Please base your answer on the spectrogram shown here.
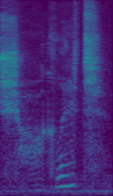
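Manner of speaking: whispered, breathy cartoon-guy voice. Unsure how to say a word, saying it like the SpongeBob chocolate guy. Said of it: "Say like the one guy from SpongeBob".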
